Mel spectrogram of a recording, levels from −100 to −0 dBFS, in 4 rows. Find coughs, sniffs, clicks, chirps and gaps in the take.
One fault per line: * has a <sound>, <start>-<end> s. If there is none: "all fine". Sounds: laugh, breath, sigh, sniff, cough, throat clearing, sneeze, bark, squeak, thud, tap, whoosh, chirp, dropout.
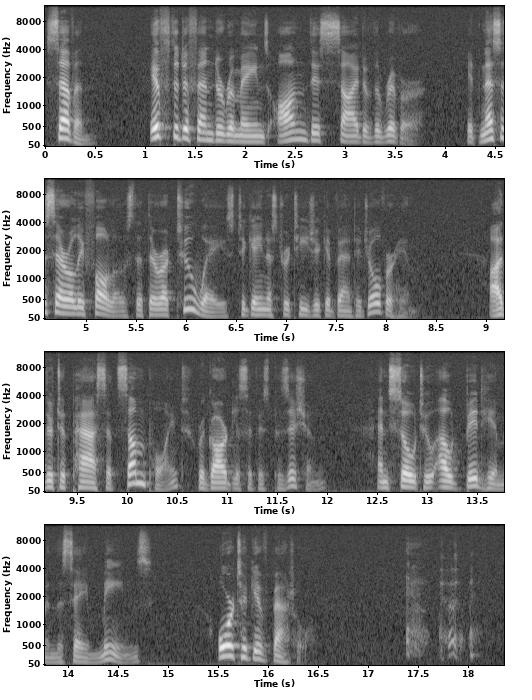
* has a throat clearing, 17.4-18.2 s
